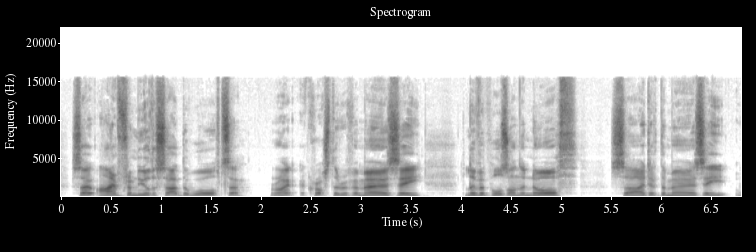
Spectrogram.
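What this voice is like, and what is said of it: Scouse, Liverpool-area English accent. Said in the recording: “As much as I sound Scouse and from Liverpool ... we have a very similar accent, although mine can be a little bit mixed up”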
